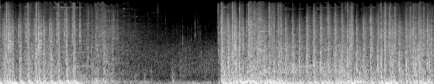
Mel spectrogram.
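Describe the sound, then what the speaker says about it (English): Rapid, loud bursts of gunfire from a sniper rifle in the video game Warzone 2.0 Resurgence on Ashika Island. The shots fire in quick succession, drop away for about a second, then resume dense and close until the end. "Sniper sound"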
